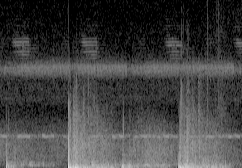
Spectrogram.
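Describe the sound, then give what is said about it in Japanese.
Three fireworks bursts go off, each a sharp boom that blooms and is followed by a rumbling, crackly tail of small after-sparks, like a large sparkler, that fades before the next; the second one lands softer than the other two. “今のみたいな咲いた後、小さくパラッパラッパラッってなるやつが好きなんですよ。”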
